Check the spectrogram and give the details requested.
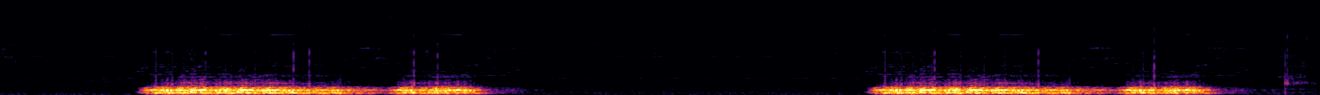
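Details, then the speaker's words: Lung auscultation teaching example: soft, rustling breath sounds like air through leaves, with a longer inspiration flowing directly without a gap into a short expiration: normal vesicular breath sound. "لو جينا دلوقتي نسمع اللي هو الكر بري ساوند تمام ادي ده هو الكر بري ساوند من غير جاب مافيش مسافه ما بين انسبيريشن وا اكسبيرشن"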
